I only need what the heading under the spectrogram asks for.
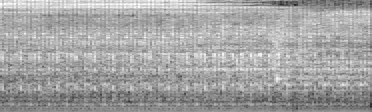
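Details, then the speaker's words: Dacia Logan after head rebuild with new head gasket, head bolts, water pump, cam belt, tensioner and thermostat, skimmed head, fresh coolant: fuel pump primes, then even smooth idle with steady hum, no knocks, ticks or misses; normal idle. "i hear the fuel pump going let's give it a go and she's running and she's running really well"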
